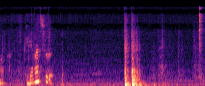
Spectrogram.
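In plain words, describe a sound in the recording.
Noodles splash into a pot of water.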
